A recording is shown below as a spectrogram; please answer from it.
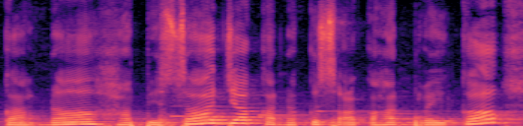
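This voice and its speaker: A woman telling a children's story in a lively, sing-song way, often addressing the children as friends. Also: on the low side, moderate pace, a little hiss or hum.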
